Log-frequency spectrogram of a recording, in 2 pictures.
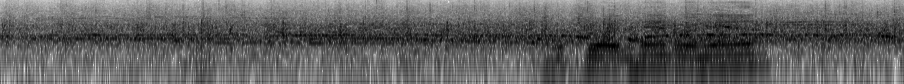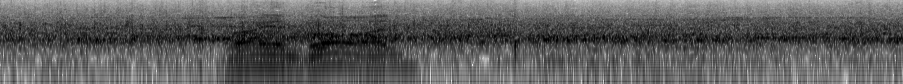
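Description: A stadium crowd at a baseball game between Chicago and Pittsburgh applauds and cheers steadily throughout, a broad wash of clapping under a play-by-play announcer's speech.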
